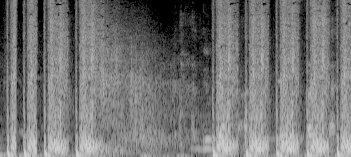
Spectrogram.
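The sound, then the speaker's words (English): A gunshot sound effect plays as rapid, loud bursts of shots in quick succession. A short quiet pause splits the firing into two volleys. “Hit the gunshot!”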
